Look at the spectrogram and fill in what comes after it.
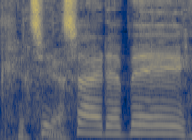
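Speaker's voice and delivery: very high shriek of sheer panic. Playing a character as gold bars vanish into him: screaming in panic. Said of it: "run screaming".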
